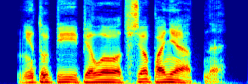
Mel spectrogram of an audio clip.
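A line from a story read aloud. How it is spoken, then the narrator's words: Grumbled. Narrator (Russian): буркнул Эмик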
